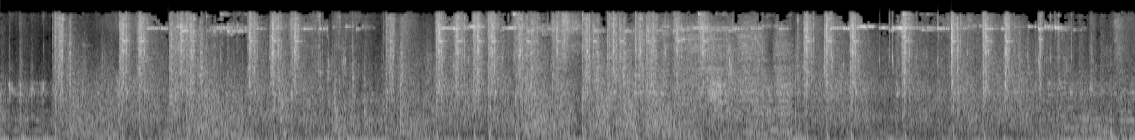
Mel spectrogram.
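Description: Film gunfight: a rapid, sustained volley of gunshots, many in quick succession, with deep booms, over an action score.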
